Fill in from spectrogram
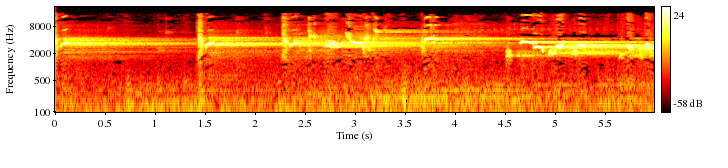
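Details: Lure song of the kacer, or Oriental magpie-robin, played to make other birds sing aggressively: after a quiet tone, rich varied phrases of whistles, slurs and scratchy chirps, shifting pitch between high and lower bands.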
